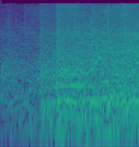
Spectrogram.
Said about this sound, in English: she gets the engine to fire up. Driving erratically, she puts her foot down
